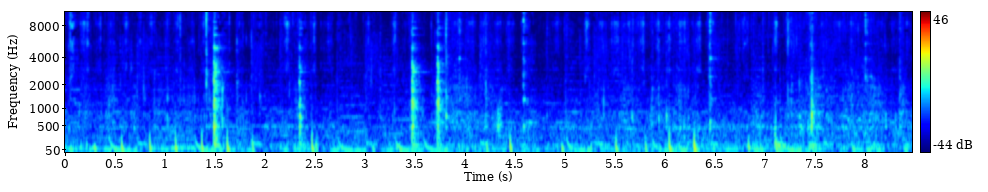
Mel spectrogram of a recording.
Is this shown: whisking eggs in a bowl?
yes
